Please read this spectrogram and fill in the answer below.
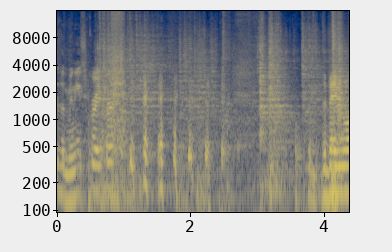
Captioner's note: laughs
